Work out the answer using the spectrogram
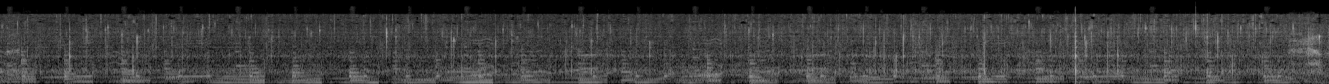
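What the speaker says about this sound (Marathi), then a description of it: "आता जे मॅरिनेट केलेले चिकनचे पीस आहेत ते आपण इथे तेलावर फ्राय करून घेणार आहोत" Marinated chicken pieces shallow frying in oil in a pan, a dense, continuous sizzle and crackle up close with steady intensity and faint stirring underneath.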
